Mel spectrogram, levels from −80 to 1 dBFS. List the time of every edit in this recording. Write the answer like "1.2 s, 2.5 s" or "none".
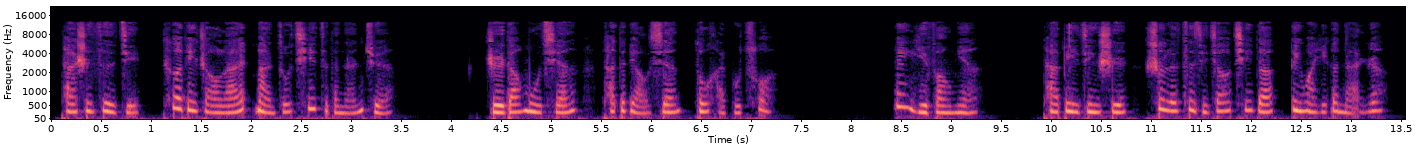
none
